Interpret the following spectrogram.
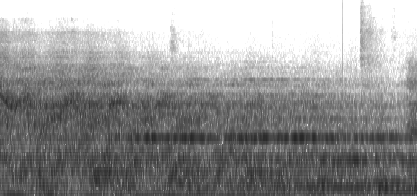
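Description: Live band music: a slow, echoing passage of sustained electric guitar and effects tones, with one long held high note through most of it.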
